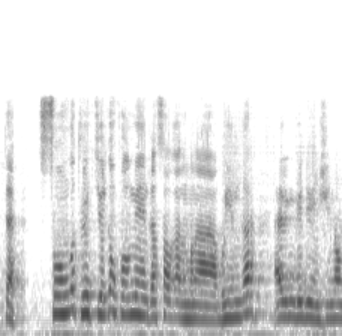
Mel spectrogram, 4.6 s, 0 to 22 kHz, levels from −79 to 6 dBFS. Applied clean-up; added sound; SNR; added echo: neural separator model SepFormer DNS4.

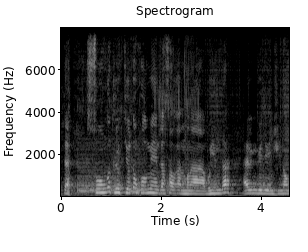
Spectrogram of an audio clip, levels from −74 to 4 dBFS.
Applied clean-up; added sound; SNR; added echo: none; Fart; 12 dB; reverberation time 2.8 s.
